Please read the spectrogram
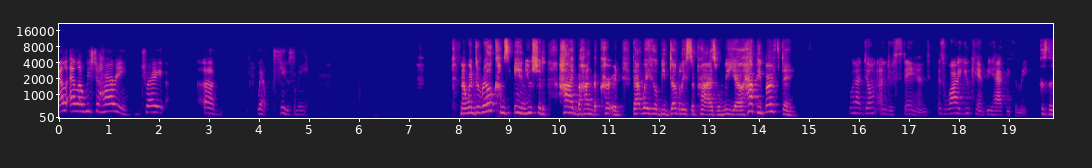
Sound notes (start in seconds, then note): none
